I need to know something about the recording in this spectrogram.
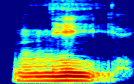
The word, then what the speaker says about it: knee: number 6 here, and it has a silent K at the beginning of the word. This is the leg, and it's in the middle of the leg. It is the knee.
